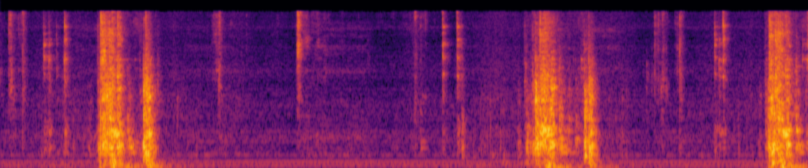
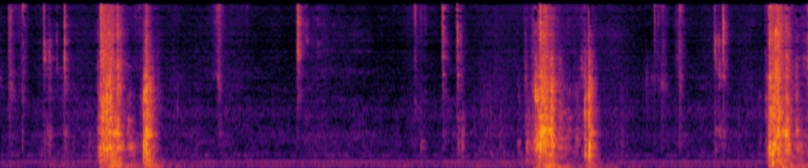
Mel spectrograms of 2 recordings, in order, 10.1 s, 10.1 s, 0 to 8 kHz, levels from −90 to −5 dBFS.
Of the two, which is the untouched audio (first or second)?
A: first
